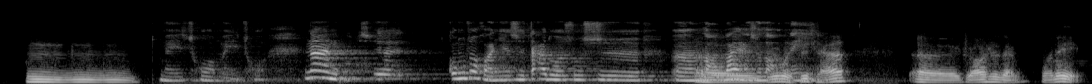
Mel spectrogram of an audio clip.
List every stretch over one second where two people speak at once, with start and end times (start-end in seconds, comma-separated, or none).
6.9-8.2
